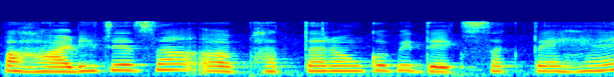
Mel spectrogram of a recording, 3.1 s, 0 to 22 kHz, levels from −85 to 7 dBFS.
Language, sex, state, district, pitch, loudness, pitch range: Hindi, female, Chhattisgarh, Sarguja, 235 Hz, -18 LUFS, 220-255 Hz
